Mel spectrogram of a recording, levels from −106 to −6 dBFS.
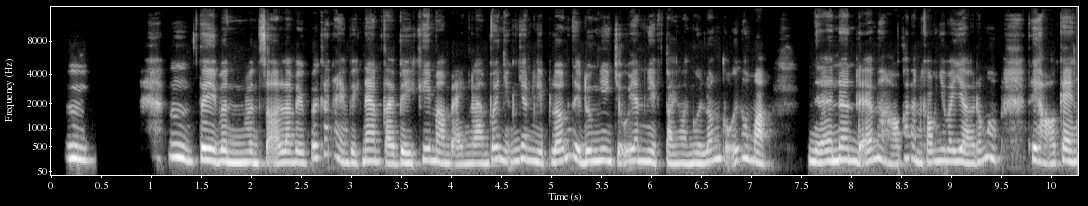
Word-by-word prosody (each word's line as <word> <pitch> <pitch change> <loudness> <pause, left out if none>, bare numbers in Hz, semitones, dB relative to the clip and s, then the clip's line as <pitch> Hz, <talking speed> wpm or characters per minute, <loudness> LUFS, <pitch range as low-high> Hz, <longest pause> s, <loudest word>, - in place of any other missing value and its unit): Ừm. 265 -1 +5 0.9
Ừm, 280 -5 +4
thì 235 -2 +7
mình 195 -3 +4
mình 195 -2 +2
sợ 180 - -2
làm 195 +1 0
việc 195 -1 -1
với 265 - +1
khách 345 +4 -10
hàng 245 -9 -3
Việt 190 -1 -2
Nam, 215 0 +1
tại 180 0 0
vì 185 -2 +2
khi 230 - -1
mà 205 -4 0
bạn 175 -1 -3
làm 180 0 -2
với 245 +7 0
những 220 -2 -3
doanh 255 -2 -1
nghiệp 205 -3 +1
lớn 210 +4 0
thì 235 - +2
đương 210 +2 +3
nhiên 220 -1 +1
chủ 200 0 -4
doanh 225 -1 0
nghiệp 205 -3 +1
toàn 180 -1 -1
là 180 - -2
người 180 +1 +1
lớn 215 +7 -1
tuổi 220 -3 -4
không 260 -5 -1
à, 190 -2 +3 0.5
n 210 +1 +3
nên 235 -1 +2
để 215 0 +1
mà 260 +1 0
họ 170 -6 -4
có 265 - -6
thành 215 -7 -2
công 195 +1 -3
như 220 0 0
bây 210 -1 -1
giờ, 190 -5 +1
đúng 205 +8 -3
hông? 265 -4 -2 0.3
Thì 240 - +2
họ 175 -5 -3
càng 215 -3 +1
210 Hz, 310 wpm, -20 LUFS, 190-230 Hz, 0.9 s, thì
